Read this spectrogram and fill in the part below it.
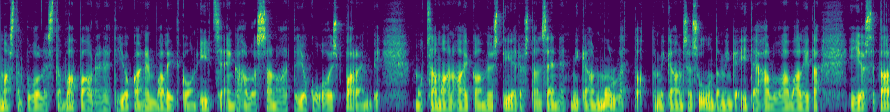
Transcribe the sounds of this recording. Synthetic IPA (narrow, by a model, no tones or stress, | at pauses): mɑst̪ɑpuolest̪ɑʋɑpɑudenet̪ːæjokɑinenʋɑlit̪koonit̪sḛʔḛŋkæhɑluɑssɑnoɑet̪ːæjokuʔoispɑɾḛmpimut̪sɑmɑːnʔɑikɑːmmyøst̪iedost̪ɑnsenet̪mikæonmulːet̪to̰t̪ːɑmikæonsesuːnt̪ɑmiŋkæ̰ʔit̪ehɑluɑːʋɑlit̪ɑjɑjosset̪ɑ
